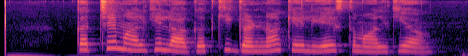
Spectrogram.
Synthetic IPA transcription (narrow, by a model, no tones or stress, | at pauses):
kɐtːʃemaːlkilaːɡət̪kiɡɐɽnakelieɪst̪eːmaːlkijaː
